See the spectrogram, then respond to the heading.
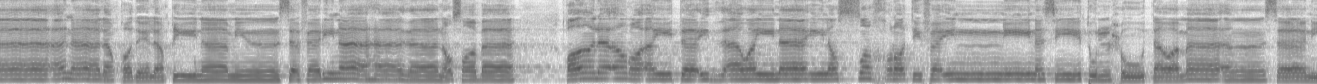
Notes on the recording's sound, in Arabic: مسجل من صلاة التراويح بمسجد السلام بحي مشرفة بجدة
